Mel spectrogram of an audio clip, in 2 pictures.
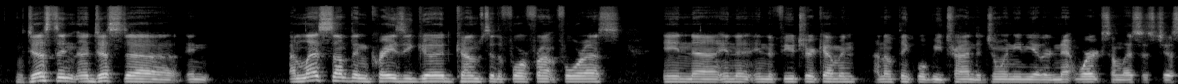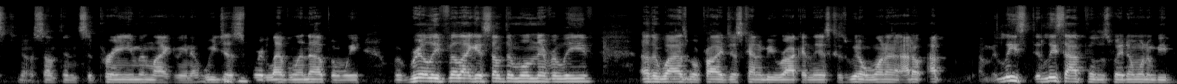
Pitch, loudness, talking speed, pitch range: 125 Hz, -21 LUFS, 235 wpm, 115-140 Hz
